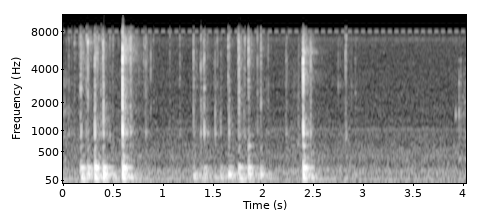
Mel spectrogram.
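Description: Typing on a computer keyboard: a quick run of keystrokes in the first second, then scattered single key clicks, dying away to near quiet for the last second.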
